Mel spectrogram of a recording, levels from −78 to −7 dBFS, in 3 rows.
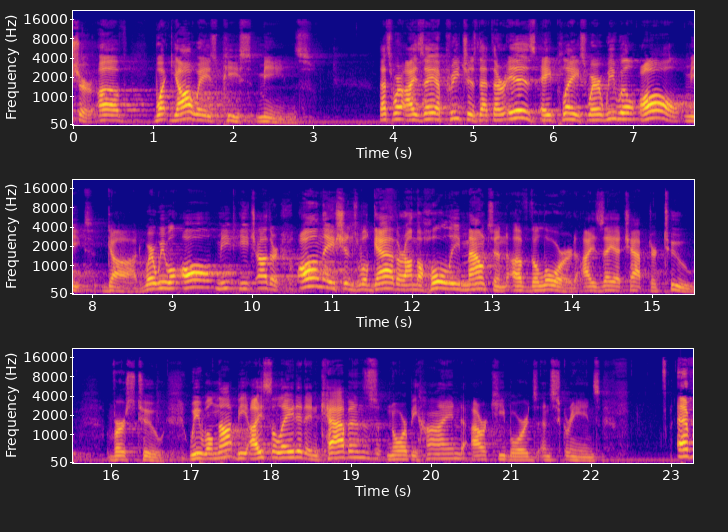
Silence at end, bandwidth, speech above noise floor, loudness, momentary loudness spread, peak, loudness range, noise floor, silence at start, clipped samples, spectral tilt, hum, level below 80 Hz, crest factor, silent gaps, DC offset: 0 s; 16.5 kHz; 29 dB; -17 LUFS; 14 LU; 0 dBFS; 7 LU; -46 dBFS; 0 s; under 0.1%; -4 dB/octave; none; -56 dBFS; 18 dB; none; under 0.1%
